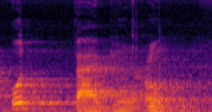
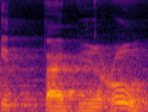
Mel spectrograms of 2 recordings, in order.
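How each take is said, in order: First: The word begins with a u vowel. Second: The word begins with an i vowel. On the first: The speaker calls it wrong. "juga bukan dibaca uttabi'u" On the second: The speaker calls it right. "kita baca ittabi'u"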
